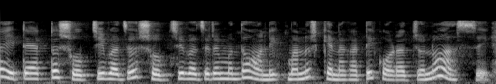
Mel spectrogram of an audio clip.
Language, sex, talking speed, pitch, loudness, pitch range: Bengali, female, 155 wpm, 250 Hz, -13 LUFS, 225-270 Hz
